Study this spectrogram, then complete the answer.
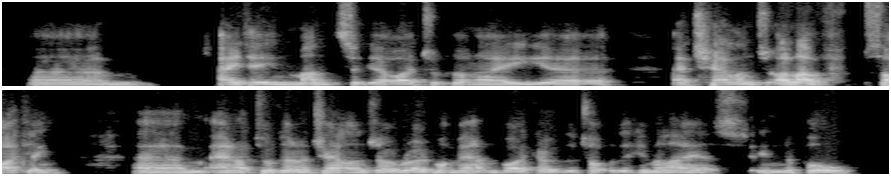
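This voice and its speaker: A man's fairly low-pitched voice with an Australian accent and fairly even intonation. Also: moderate pace. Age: 60s. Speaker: former police officer and public speaker. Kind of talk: podcast interview.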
